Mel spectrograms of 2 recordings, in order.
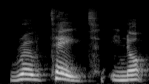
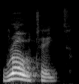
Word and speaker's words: rotate: If you have a strong in the last and a strong in the first, the stress goes in the last, in final syllable. So that's why it is rotate, rotate.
